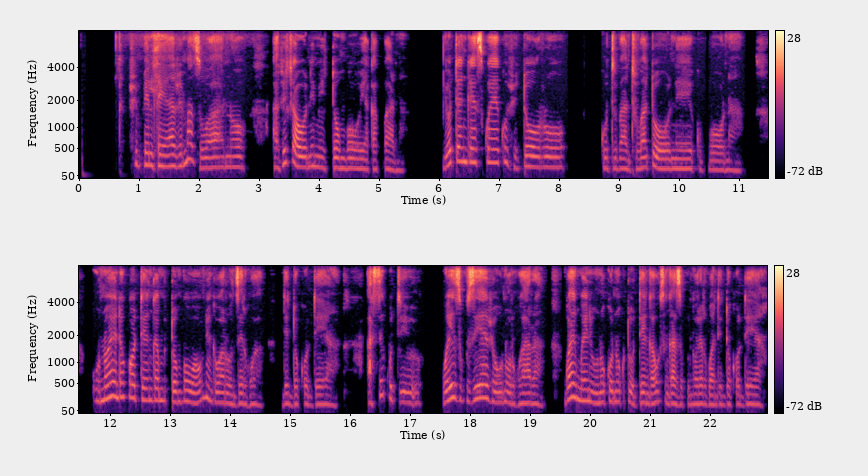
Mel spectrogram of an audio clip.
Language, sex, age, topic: Ndau, female, 36-49, health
